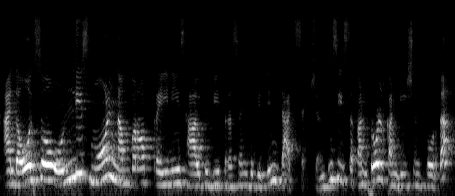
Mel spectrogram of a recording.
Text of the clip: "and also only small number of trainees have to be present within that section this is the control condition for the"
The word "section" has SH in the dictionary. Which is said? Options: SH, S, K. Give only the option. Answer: SH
